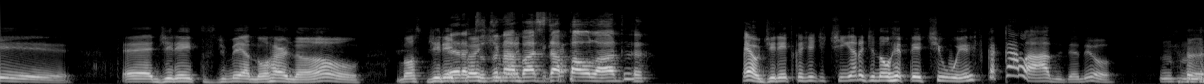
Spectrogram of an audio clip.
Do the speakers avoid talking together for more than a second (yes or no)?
no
